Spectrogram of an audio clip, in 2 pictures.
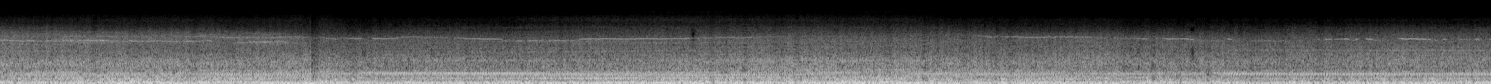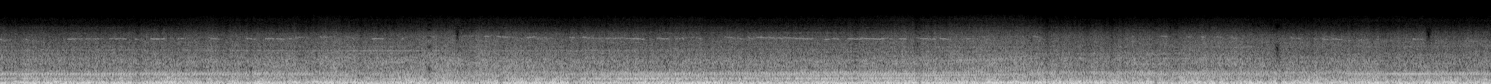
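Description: Yamaha MT-07's parallel-twin engine running at a steady road-speed cruise, its pitch drifting gently up and down with small throttle changes, under heavy wind rush on the microphone.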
